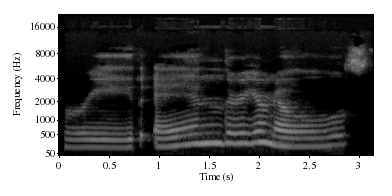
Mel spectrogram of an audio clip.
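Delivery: slow, drawn-out meditation voice with long pauses; guided meditation. Acted. Teacher leading listeners through a clearing breath, slow guided meditation. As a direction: guide each breath slowly, stretching the words.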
